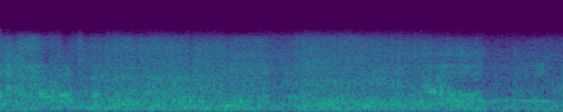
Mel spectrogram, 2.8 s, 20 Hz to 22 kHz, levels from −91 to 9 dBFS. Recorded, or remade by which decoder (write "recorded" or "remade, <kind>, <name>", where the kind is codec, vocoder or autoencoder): remade, codec, SNAC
